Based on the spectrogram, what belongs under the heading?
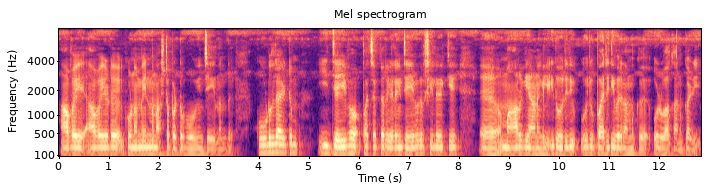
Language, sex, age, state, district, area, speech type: Malayalam, male, 45-60, Kerala, Palakkad, urban, spontaneous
